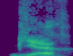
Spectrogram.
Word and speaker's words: bière: Bière.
